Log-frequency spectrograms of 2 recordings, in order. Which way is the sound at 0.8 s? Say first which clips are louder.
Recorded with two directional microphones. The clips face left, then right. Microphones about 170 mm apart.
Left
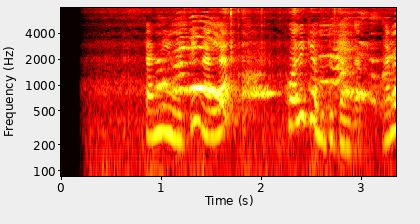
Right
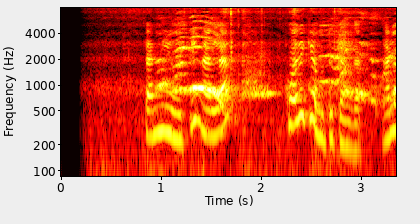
Right 1 dB; 45° right (ahead or behind).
